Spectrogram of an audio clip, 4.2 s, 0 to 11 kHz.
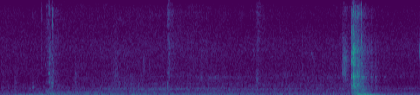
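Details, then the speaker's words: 2015 BMW 4 Series Gran Coupe after replacing the trunk latch assembly (51247840617) since the electronic latching had stopped working: low hum then one short firm pull and thunk as lid cinches shut; closes cleanly, better than before. "so it's working let's try one more time still sounds better than before here we go"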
